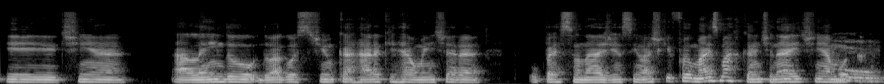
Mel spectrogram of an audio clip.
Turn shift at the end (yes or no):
no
